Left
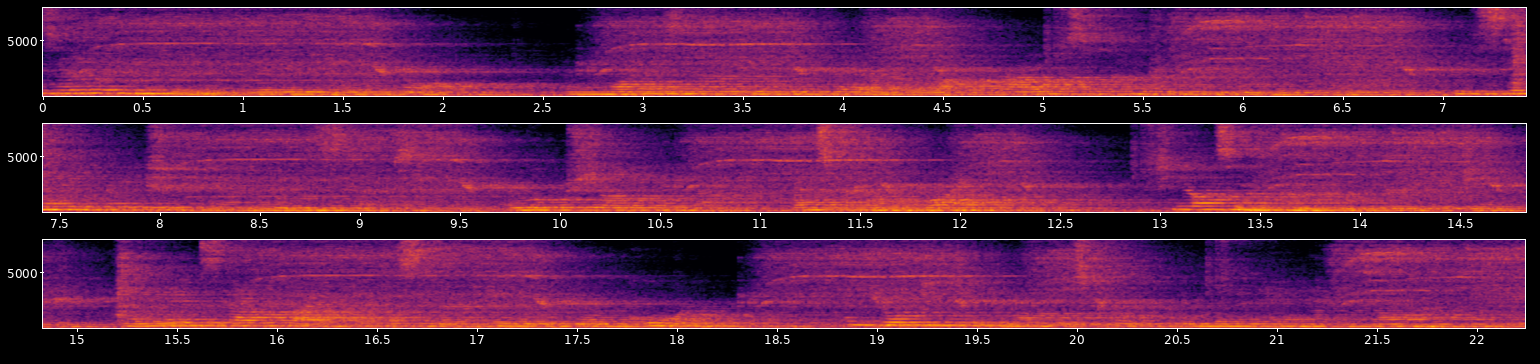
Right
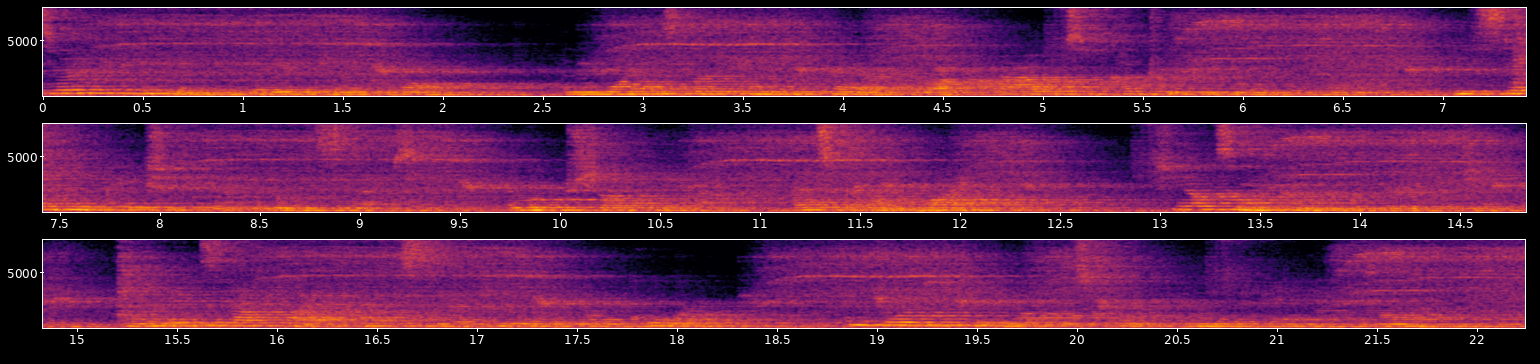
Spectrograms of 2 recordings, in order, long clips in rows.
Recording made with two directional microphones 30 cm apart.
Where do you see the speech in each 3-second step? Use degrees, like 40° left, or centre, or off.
60° right, 40° right, 30° right, centre, 20° left, 30° left, 50° left, 50° left.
